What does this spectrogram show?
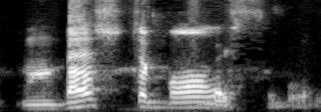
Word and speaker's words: vegetables: Vegetables es una palabra que tiene 3 E. La segunda es silente, no se pronuncia.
